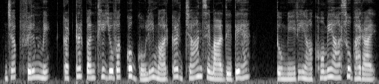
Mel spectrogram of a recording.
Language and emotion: Hindi, sad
